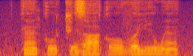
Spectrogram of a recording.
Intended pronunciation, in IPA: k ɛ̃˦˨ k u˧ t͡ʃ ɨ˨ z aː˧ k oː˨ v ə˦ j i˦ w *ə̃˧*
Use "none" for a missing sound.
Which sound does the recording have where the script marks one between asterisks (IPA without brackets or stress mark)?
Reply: ɛ̃˧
